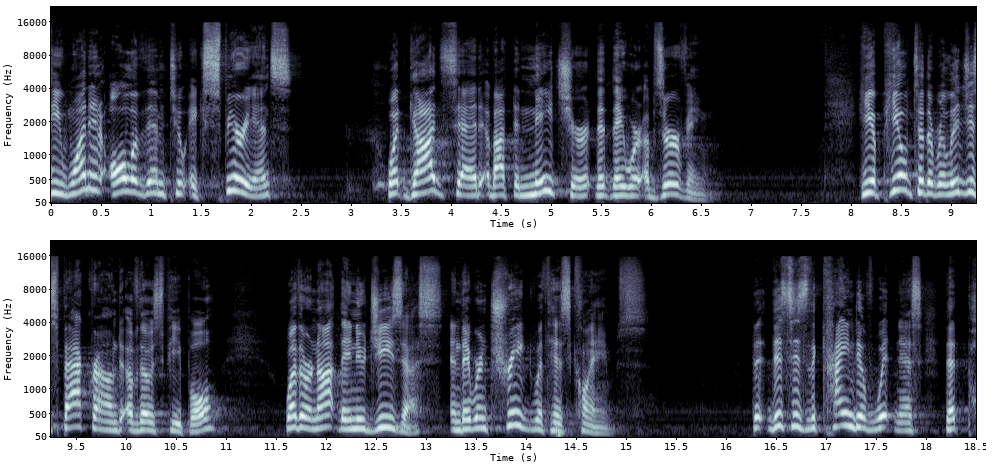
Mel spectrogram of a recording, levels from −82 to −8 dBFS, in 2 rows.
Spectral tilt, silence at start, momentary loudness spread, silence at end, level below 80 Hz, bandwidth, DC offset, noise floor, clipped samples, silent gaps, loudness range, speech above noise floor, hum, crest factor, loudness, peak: -4 dB/octave; 0 s; 9 LU; 0 s; -64 dBFS; 16 kHz; under 0.1%; -67 dBFS; under 0.1%; none; 4 LU; 46 dB; none; 16 dB; -22 LUFS; -6 dBFS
